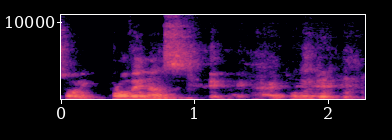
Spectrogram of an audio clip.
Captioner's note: laughter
